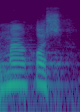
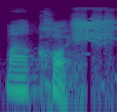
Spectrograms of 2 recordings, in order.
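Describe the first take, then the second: First: The word is said with a plain, soft sound. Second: The word is said with a harsh, throaty sound. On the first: The speaker calls it wrong. "Bukan malkos" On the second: The speaker calls it right. "harus makan kerupuk lima"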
